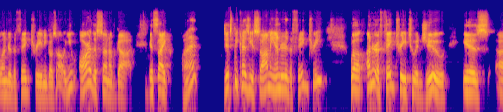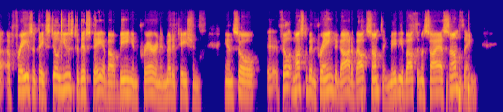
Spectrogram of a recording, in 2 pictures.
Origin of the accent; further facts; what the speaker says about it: United States; growing up in America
